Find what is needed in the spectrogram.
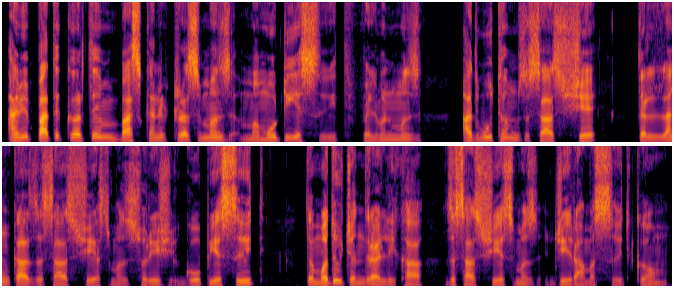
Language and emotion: Kashmiri, neutral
